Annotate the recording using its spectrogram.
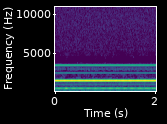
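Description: A steady electronic tone, pitched with several even overtones, holding at one level without change.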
